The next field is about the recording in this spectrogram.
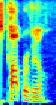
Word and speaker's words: Poplarville: It's good to see Mississippi natives do that, and I hope everyone uh, really catches on to the uh, correct, correct pronunciation of. "pop." you put too much emphasis and too much grammatical uh, accuracy in it, but I think the real pronunciation is Popreville.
